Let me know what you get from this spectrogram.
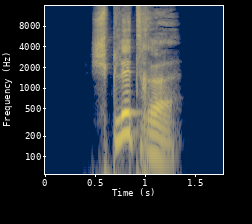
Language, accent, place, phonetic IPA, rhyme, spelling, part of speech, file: German, Germany, Berlin, [ˈʃplɪtʁə], -ɪtʁə, splittre, verb, De-splittre.ogg
- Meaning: inflection of splittern: 1. first-person singular present 2. first/third-person singular subjunctive I 3. singular imperative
